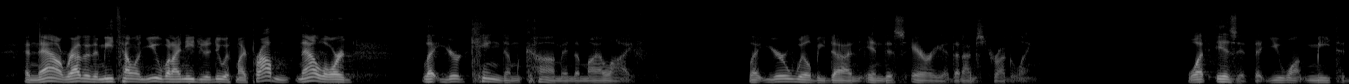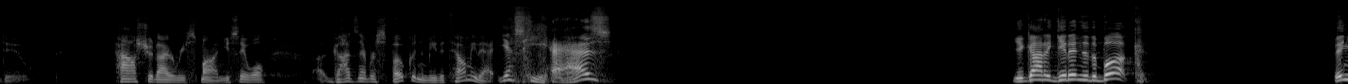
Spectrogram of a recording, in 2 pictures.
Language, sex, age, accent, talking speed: English, male, 50-69, American, 160 wpm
